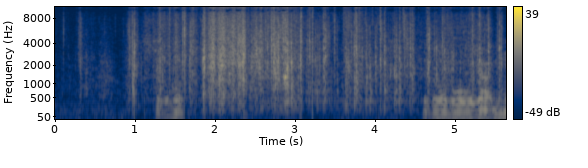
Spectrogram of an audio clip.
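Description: A plastic pouch tears open.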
